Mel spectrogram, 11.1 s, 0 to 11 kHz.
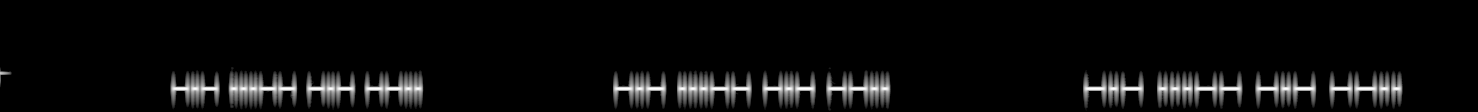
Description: Morse code, heard as a keyed tone, about 30 wpm, 700 Hz. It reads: K3KZ K3KZ K3KZ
